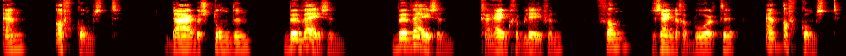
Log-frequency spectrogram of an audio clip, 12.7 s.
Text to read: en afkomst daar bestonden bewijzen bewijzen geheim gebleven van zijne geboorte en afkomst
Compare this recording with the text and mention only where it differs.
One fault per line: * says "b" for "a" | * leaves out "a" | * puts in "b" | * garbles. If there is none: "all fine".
all fine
